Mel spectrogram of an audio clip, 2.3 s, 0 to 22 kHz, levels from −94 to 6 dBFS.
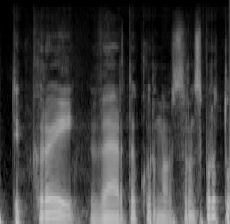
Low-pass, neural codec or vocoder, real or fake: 19.8 kHz; codec, 44.1 kHz, 7.8 kbps, Pupu-Codec; fake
